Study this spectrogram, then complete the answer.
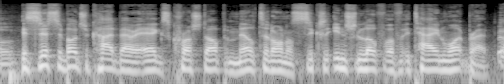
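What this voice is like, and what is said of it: Usual voice. Nothing is said of it.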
